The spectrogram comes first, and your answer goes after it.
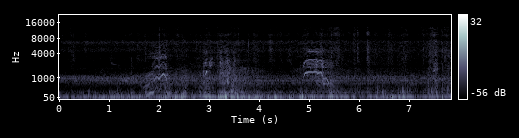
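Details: Hanoverian colt born in 2019, sired by Devon Heir, kept in Missouri, whinnying three times: shrill, quavering calls that drop in pitch, each about half a second long, over low rumbling background noise.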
